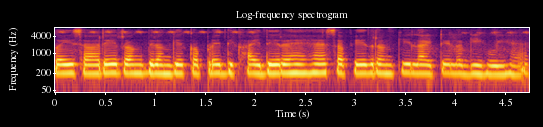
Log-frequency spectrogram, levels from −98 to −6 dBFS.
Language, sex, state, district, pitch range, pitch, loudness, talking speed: Hindi, female, Goa, North and South Goa, 195-205 Hz, 200 Hz, -14 LUFS, 200 wpm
